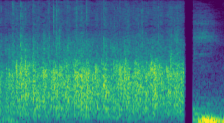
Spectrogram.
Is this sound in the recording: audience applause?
yes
